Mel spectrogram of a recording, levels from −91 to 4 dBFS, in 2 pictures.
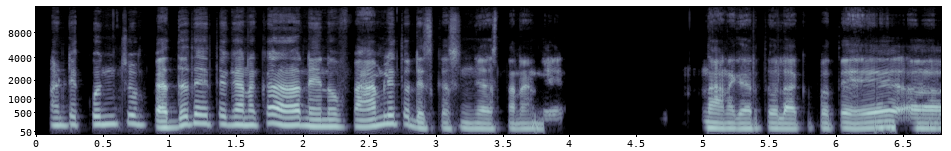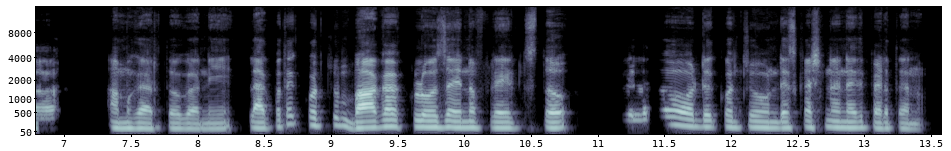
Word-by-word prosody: అంటే 180 +2 -3
కొంచెం 205 +1 -1
పెద్దదైతే 200 +10 +2
గనక 190 +1 +1 0.3
నేను 155 0 +2 0.2
ఫ్యామిలీతో 195 +8 +2
డిస్కషన్ 115 0 -6
చేస్తానండి. 110 0 -5 1.2
నాన్నగారితో 115 0 -1
లేకపోతే 115 +1 -3 0.5
ఆహ్, 115 -1 0 0.5
అమ్మగారితో 120 0 -2
గాని 110 +1 -4 0.3
లేకపోతే 125 - 0
కొంచెం 180 0 -3
బాగా 140 +4 +9
క్లోజ్ 140 -1 +2
అయిన 135 0 +2
ఫ్రెండ్స్‌తో 125 0 0 0.5
వీళ్ళతో 160 +6 -5 0.2
డి 145 - +1
కొంచెం 140 0 -3 0.2
డిస్కషన్ 135 +2 -2
అనేది 130 0 0
పెడతాను. 115 -3 -4
130 Hz, 110 wpm, -22 LUFS, 115-155 Hz, 1.2 s, బాగా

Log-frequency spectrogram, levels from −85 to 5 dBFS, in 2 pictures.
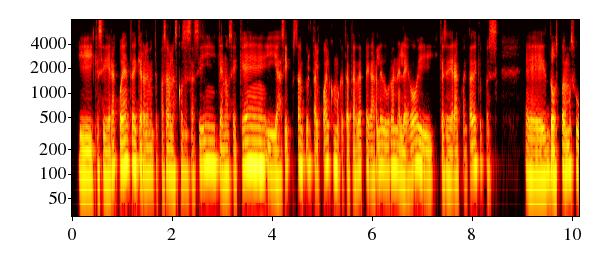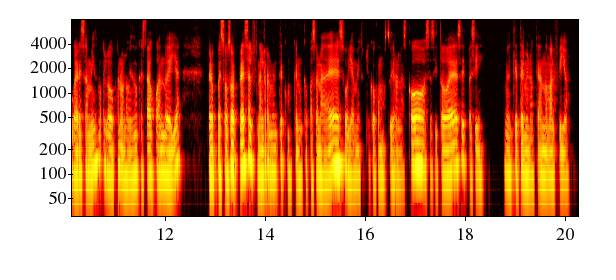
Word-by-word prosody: y 95 -1 +3
que 95 - -7
se 100 - -1
diera 100 +6 0
cuenta 130 +2 +3
de 125 - +4
que 120 - +2
realmente 105 -1 -3
pasaron 105 -1 -2
las 100 +1 -3
cosas 100 -1 -5
así, 125 +6 +1
que 110 - -2
no 105 +1 -1
sé 100 -1 -7
qué, 125 +1 +5
y 105 -2 +1
así, 105 +4 -2
pues, 115 0 -12
tal 125 -1 +1
cul 125 - -5
tal 110 -3 -4
cual 130 +3 -1
como 125 -3 0
que - - -7
tratar 100 0 -2
de 110 - 0
pegarle 110 0 -2
duro 110 +1 -1
en 120 - +1
el 100 -2 +1
ego 100 +8 +1
y 100 -5 0
que 105 - -3
se 100 - -3
diera 95 0 0
cuenta 90 +2 -6
de 120 +2 +2
que, 135 - -11
pues, 105 -6 -9 0.5
eh, 90 -1 +2
2 100 -2 +3
podemos 110 +4 +1
jugar 100 -4 +1
esa 100 +1 -2
mismo 120 +9 +1
lo 100 -4 +1
bueno, 105 0 -1
lo 95 - -1
mismo 95 +3 -1
que 100 - -11
estaba 105 +2 +1
jugando 100 -1 0
ella. 105 +9 +1 0.5
Pero, 100 -1 +2
pues, 100 0 +1
oh, 100 - +3
sorpresa. 120 +4 +5
Al 140 - +3
final, 100 -6 -1
realmente, 105 -1 -2
como 95 -1 -10
que 100 - -7
nunca 90 0 -6
pasó 100 +1 -4
nada 90 -1 0
de 115 +6 +5
eso. 125 -4 +3
Ella 90 -2 -2
me 95 - -4
explicó 95 0 -8
cómo 95 -1 -4
estuvieron 95 -1 -5
las 90 +1 -10
cosas 120 -3 +3
y - - -9
todo 100 0 +2
eso, 120 +5 +2
y, - - -2
pues, 105 -7 -8
sí, 95 -1 -6 0.4
el 100 -2 -2
que 105 +2 -3
terminó 95 -3 -1
quedando 95 -1 -1
mal 95 0 -1
fui 95 0 -5
yo. 90 -1 -6
105 Hz, 260 wpm, -24 LUFS, 95-115 Hz, 0.5 s, qué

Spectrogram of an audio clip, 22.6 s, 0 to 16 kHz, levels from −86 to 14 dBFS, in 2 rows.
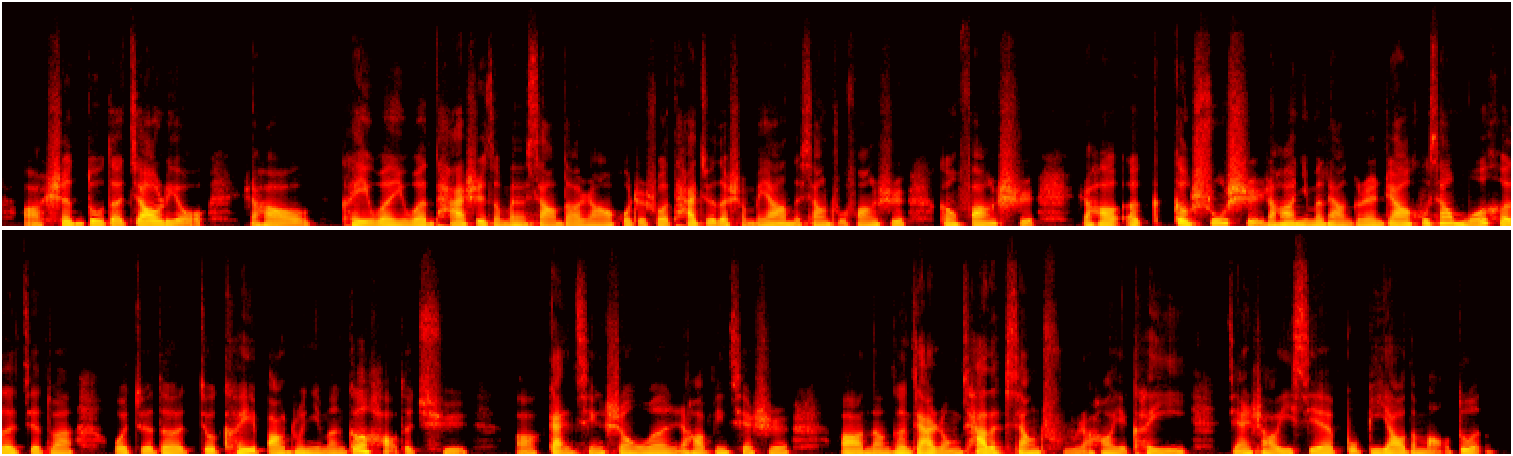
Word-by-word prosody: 呃， - - -2
深 215 +1 +1
度 225 -2 +3
的 175 -5 +1
交 210 +4 +6
流， 180 -8 0 0.3
然 175 - -4
后 165 +1 +1 0.2
可 - - -4
以 180 -1 +4
问 185 0 +3
一 180 - -2
问 180 0 +2
他 195 - +2
是 205 0 +1
怎 185 -3 -4
么 175 +1 -1
想 175 -3 -1
的， - - -1
然 160 0 -3
后 165 - 0
或 190 +1 -3
者 185 -2 -4
说 185 0 -1
他 205 +4 +2
觉 175 -6 -1
得 175 +2 +2
什 - - -6
么 - - -6
样 200 +4 +2
的 200 - -2
相 180 +1 -3
处 - - -9
方 170 +2 -2
式 190 0 -2 0.2
更 200 -1 0
方便。 200 +4 0 0.3
然 170 +1 -1
后， 205 0 +5
呃， 190 - 0
更 - - -12
更 235 -3 +6
舒 235 +4 0
适。 200 -7 0
然 165 - -1
后 200 +1 +4
你 190 -4 +1
们 185 +2 +1
两 170 -5 0
个 170 - -4
人 180 +2 0
这 215 - +1
样 205 - +5
互 220 +3 -1
相 240 +1 +2
磨 205 0 +3
合 215 -6 +1
的 180 0 +5
阶 175 0 -2
段， 175 -1 -3 0.3
我 - - +2
觉 170 -2 -2
得 175 0 +1
就 190 -1 +1
可 200 - -4
以 180 - +5
帮 175 +3 +2
助 195 -1 0
你 175 -3 -3
们 155 +2 -4
更 240 +6 +5
好 - - -2
地 - - -5
去， 180 +1 -7 0.4
呃， 165 - -4
感 165 - +3
情 170 0 -5
升 175 -3 -1
温， 170 -1 -1
然 - - -3
后 165 - +2
并 185 +3 -3
且 170 -3 -4
是， 175 +1 -4 0.3
呃， 155 - +4
能 155 -1 -2
更 190 -1 +2
加 185 -1 +6
融 155 0 -2
洽 205 - +6
地 170 -2 +4
相 170 0 0
处， 200 +1 -13
然 - - -6
后 175 - -2
也 160 - -3
可 180 - -4
以 170 -2 -3 0.3
减 160 - -1
少 175 -2 -1
一 165 - 0
些 170 -1 0
不 150 -2 -4
必 190 +5 -4
要 180 -2 +4
的 165 - -4
矛 155 +5 -4
盾。 185 +3 -1
180 Hz, 290 characters per minute, -23 LUFS, 170-195 Hz, 0.4 s, 交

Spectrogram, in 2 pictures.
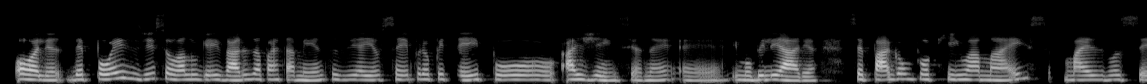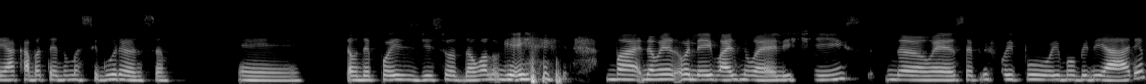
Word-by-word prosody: Olha, 215 -5 +5
depois 235 +5 +2
disso 255 +3 -6
eu 225 - +3
aluguei 220 0 0
vários 205 +2 +4
apartamentos, 220 -2 -1
e 220 - -3
aí 210 -1 0
eu 210 - -3
sempre 220 +3 -4
optei 220 -2 -2
por 215 -1 +1
agência 195 -4 +1
né, 195 +5 -3
eh, 185 0 -4
imobiliária. 195 -3 +3 0.3
Você 235 - -1
paga 220 +2 +3
um 245 -1 -3
pouquinho 230 -1 -2
a 215 0 +3
mais, 210 +7 -1 0.2
mas 210 0 -1
você 205 -1 -5
acaba 205 +1 -1
tendo 205 0 -4
uma 215 0 -4
segurança, 195 -2 -1
eh, 185 - -3 1.8
então 200 0 +1
depois 205 +1 0
disso 205 +2 -4
eu 210 - -1
não 195 +2 0
aluguei 225 0 +4 0.8
ma 225 -3 +2
não, 225 +1 +1
eh, 235 0 +2
olhei 220 -2 +2
mais 210 +1 +2
no 220 -2 -2
OLX, 200 +1 -1 0.7
não, 210 -2 0
é, 200 0 +2
sempre 210 +3 -7
fui 225 0 0
por 220 0 -1
imobiliária. 210 +1 +1
Eh, - - -16
215 Hz, 130 wpm, -23 LUFS, 200-225 Hz, 1.8 s, Olha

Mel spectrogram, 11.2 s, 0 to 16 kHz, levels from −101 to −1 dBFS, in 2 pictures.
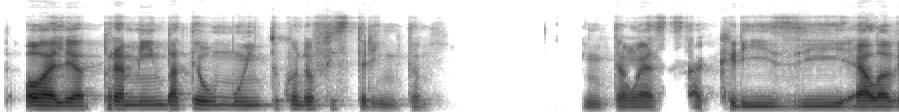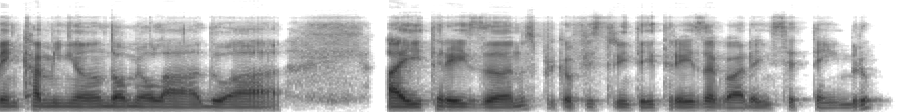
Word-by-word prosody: Olha, 110 -1 +9
para 120 +2 +3
mim 125 +1 -1
bateu 125 -1 +2
muito 120 +1 -5
quando 130 -2 -3
eu 125 - +1
fiz 125 0 -8
30. 90 -4 -8 1.0
Então 95 +1 -4
essa 90 0 -3
crise 105 0 -4
ela 100 0 +7
vem 100 +1 +1
caminhando 100 -2 -1
ao 95 - +1
meu 95 -1 -1
lado 90 -1 -1
há, 90 0 -4 0.6
aí 95 -1 +5
3 95 0 0
anos, 90 0 0
porque - - -14
eu - - -2
fiz 95 0 -12
33 90 -1 -4
agora 80 -2 -1
em 85 - -9
setembro. 80 - -8
95 Hz, 155 wpm, -25 LUFS, 90-110 Hz, 1.0 s, Olha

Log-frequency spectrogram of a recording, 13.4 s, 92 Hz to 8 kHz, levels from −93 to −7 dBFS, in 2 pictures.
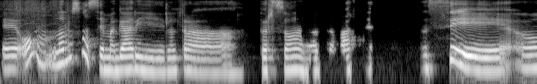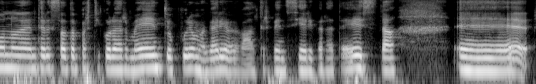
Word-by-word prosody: ehm, 205 +1 +1
o, - - +2
mhmm, - - -5
non 275 +3 +3
lo 365 - -1
so 385 +4 0
se 205 - -2
magari 190 -1 +2
l'altra 180 -2 -2 0.3
persona, 185 +1 -1
dall'altra 180 -1 -3
parte 185 +1 -4 0.5
mhmm, 215 0 -8
sì 205 - +5 0.2
o 215 +1 0
non 215 -1 +1
è 205 -1 0
interessata 205 -1 -2
particolarmente 200 +2 0
oppure 200 +2 -2
magari 185 0 -2
aveva 90 - -5
altri 85 0 -14
pensieri 180 0 -4
per 180 - -10
la 185 0 -10
testa. 200 -2 -1 0.7
Ehm, 185 - +2
195 Hz, 125 wpm, -21 LUFS, 185-205 Hz, 0.7 s, sì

